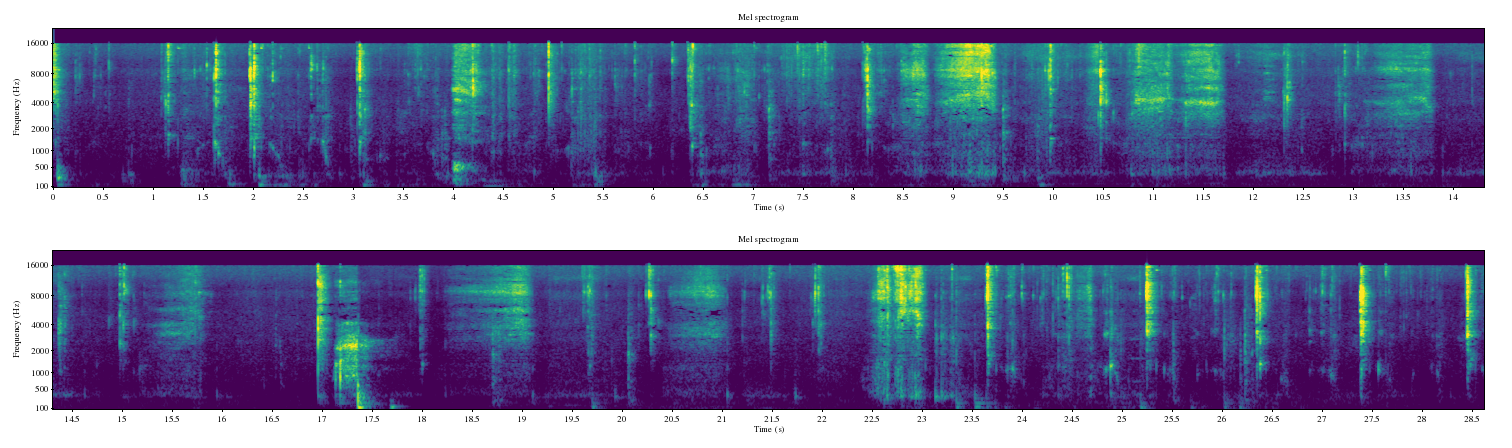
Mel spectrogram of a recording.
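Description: A person chewing and biting a mouthful of rice and fish curry eaten by hand, close to the microphone: a steady run of small mouth clicks and chewing noises. One louder thud comes a little past halfway.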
